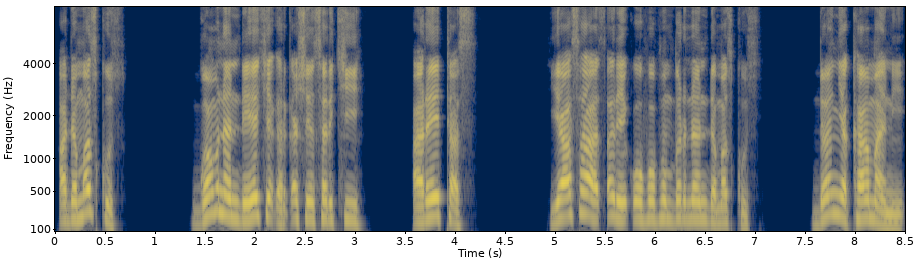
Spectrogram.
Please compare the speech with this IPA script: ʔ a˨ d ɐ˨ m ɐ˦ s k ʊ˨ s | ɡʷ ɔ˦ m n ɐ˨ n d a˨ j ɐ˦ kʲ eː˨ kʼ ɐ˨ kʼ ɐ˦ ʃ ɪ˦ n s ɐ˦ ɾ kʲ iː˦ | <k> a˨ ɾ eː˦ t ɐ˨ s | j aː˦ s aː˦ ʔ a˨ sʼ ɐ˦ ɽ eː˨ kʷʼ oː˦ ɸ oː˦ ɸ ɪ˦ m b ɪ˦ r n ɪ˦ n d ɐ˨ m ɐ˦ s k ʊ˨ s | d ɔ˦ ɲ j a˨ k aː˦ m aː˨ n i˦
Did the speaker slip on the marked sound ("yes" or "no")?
yes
